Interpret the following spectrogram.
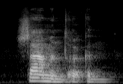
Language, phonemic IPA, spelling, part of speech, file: Dutch, /ˈsaːmə(n)ˌdrʏkən/, samendrukken, verb, Nl-samendrukken.ogg
- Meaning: to compress, press together (e.g. into a smaller space)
